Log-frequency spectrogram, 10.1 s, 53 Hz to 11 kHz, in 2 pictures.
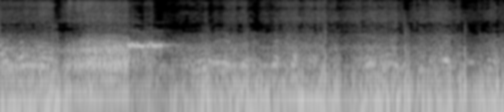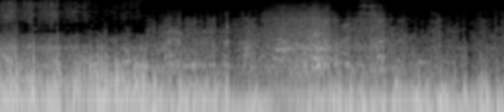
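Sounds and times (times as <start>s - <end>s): people talking: 0.0s - 0.8s, 1.8s - 9.8s
wind buffeting microphone: 0.0s - 10.0s.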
